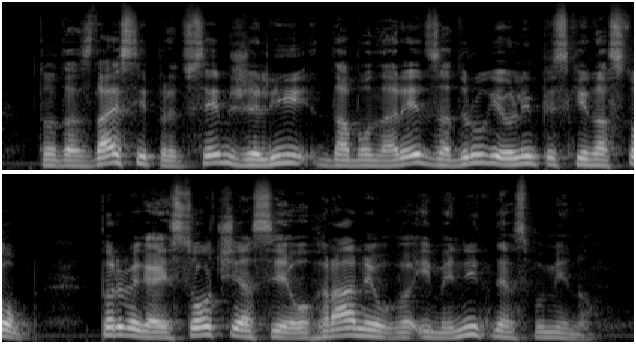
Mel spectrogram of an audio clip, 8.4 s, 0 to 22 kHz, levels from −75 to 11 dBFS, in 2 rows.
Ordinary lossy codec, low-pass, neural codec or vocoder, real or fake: none; none; none; real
